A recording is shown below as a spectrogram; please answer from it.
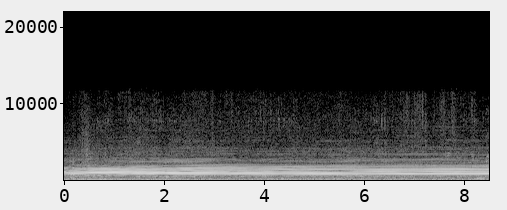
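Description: A machine whining steadily at a high pitch, several tones held together without change, over the murmur of a crowd.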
